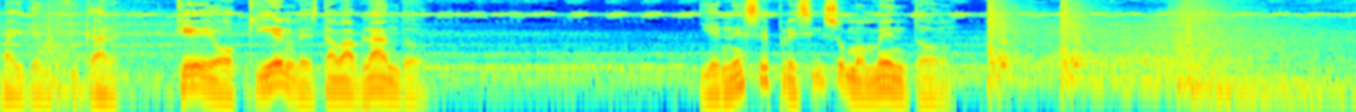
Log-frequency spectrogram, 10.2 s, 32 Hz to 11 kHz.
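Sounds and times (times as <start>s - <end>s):
speech: 0.0s - 3.3s, 5.2s - 7.3s
gunshots: 7.4s - 8.4s.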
